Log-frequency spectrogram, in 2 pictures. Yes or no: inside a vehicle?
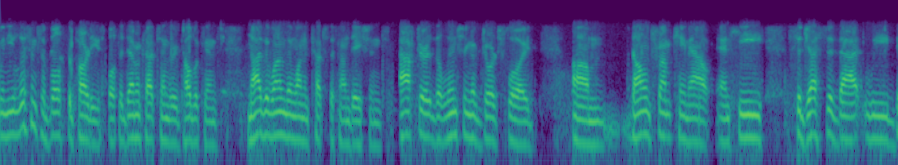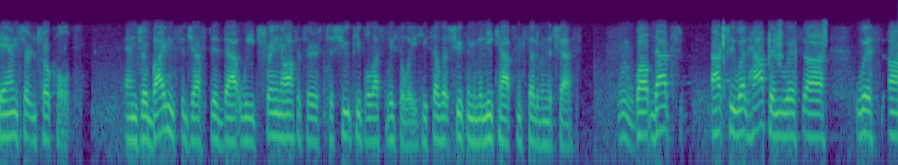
no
